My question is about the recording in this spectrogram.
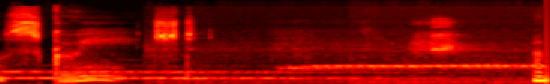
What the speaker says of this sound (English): an owl screeched.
